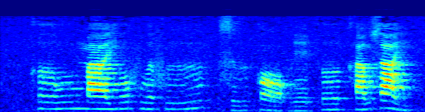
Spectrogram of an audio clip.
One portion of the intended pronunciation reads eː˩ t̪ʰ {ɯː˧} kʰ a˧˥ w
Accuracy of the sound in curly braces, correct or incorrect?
incorrect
